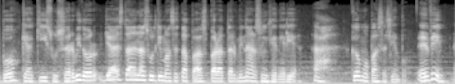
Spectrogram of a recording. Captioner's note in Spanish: suspiro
